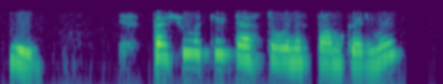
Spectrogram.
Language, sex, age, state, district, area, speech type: Kashmiri, female, 18-30, Jammu and Kashmir, Bandipora, rural, conversation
